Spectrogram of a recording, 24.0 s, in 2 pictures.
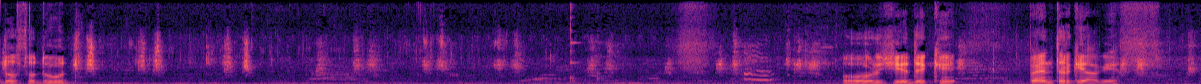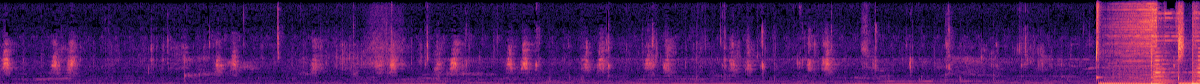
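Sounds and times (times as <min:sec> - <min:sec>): puppy lapping milk: 0:11.6 - 0:23.0.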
